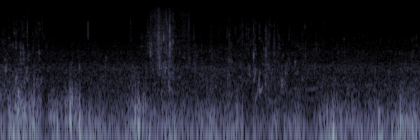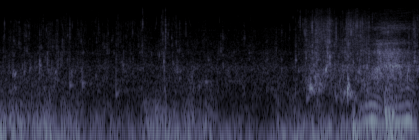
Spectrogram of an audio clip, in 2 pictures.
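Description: Steady wind buffets the microphone outdoors over a lake, a continuous rough rumble with gusts swelling louder toward the end, no voices.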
